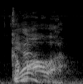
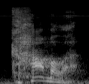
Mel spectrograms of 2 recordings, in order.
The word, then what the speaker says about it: Kamala: They all deliberately mispronounce her name, Kamala. Yeah. Repeatedly, all the hosts, Kamala.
